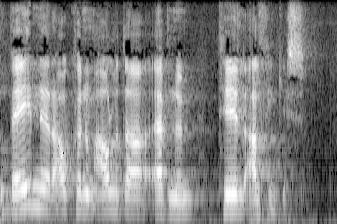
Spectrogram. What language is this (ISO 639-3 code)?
isl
